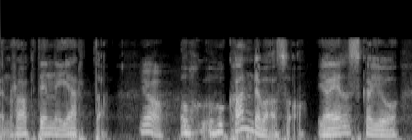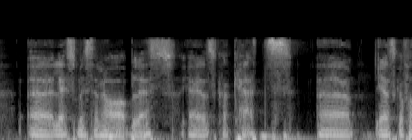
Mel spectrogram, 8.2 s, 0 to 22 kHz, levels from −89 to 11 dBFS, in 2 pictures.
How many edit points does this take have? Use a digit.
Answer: 2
